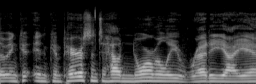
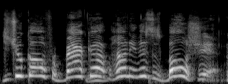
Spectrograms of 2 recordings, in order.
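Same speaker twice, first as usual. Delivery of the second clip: high, loud panicked husband; mock frantic husband; 4 dB louder than usual. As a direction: squeal it like a scared husband. Voicing Fred to wife.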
